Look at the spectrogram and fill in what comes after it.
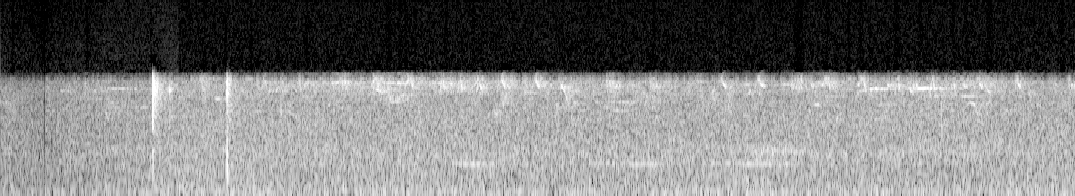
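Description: Near silence broken by two sharp clicks about a second in, half a second apart, followed by faint high bird chirps that keep on through the rest.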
